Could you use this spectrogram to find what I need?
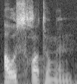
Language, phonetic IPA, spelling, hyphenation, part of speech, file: German, [ˈaʊ̯sˌʁɔtʊŋən], Ausrottungen, Aus‧rot‧tun‧gen, noun, De-Ausrottungen.ogg
- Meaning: plural of Ausrottung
